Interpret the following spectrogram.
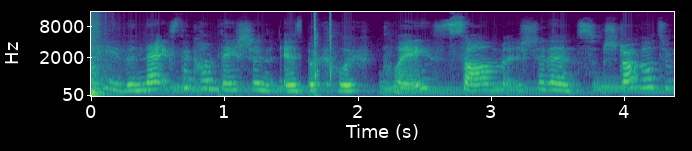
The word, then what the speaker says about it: Buccleuch Place: Okay, the next accommodation is Buccleuch Place. Some students struggle to pronounce this name.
